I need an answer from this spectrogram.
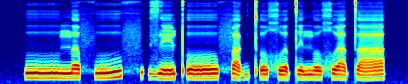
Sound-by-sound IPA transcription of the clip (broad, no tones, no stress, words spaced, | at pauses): uːn̪ɐ fuf | zẽ pʼoː faɡtʼo χʷɐt̪en̪oːχʷaː t̪a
